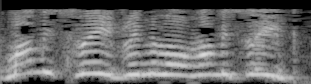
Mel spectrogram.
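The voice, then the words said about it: Accent comes out, screaming. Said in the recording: “My accent comes out”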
